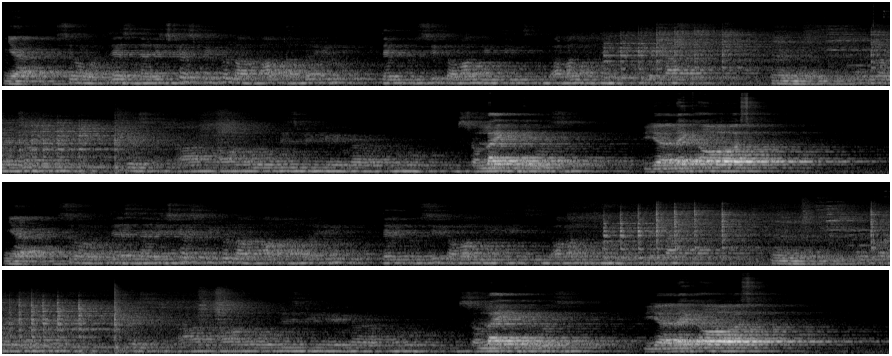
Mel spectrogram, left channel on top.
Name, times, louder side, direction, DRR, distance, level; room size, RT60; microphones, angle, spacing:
voice 1, 0.0-0.4 7.7-8.2 13.6-14.2 15.3-16.4, right 1 dB, 80° left, -4 dB, 3.3 m, -23 dB
voice 2, 0.5-7.0 8.5-9.6 10.1-14.5, left 1 dB, 65° left, -3 dB, 1.7 m, -36 dB
sound 1, 5.7-11.3, right 3 dB, 55° right, 1.8 m, -39 dB
14.0 x 7.0 x 9.0 m, 2.7 s
head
